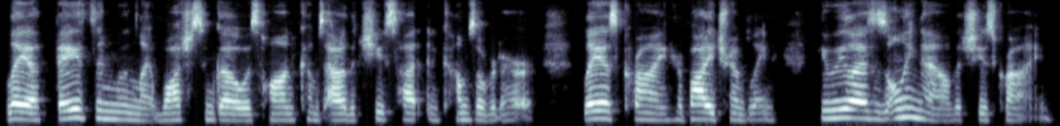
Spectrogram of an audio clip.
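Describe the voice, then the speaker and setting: A woman with a fairly low voice narrates a script at a table read. She reads out stage directions over a video call, with a dry, close sound. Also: fairly even intonation, moderate pace, darkish tone, no room sound. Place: indoor room on a video call.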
